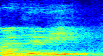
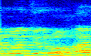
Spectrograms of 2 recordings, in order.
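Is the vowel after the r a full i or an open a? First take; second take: full i; open a. First: The vowel after r is a full i. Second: The vowel after r is an open a. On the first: "Kalau tiga per tiga dia bukan miring lagi tapi merubah bunyi fathah ke bunyi kas" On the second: "awalnya majraha"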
